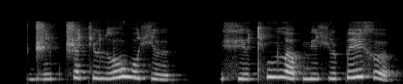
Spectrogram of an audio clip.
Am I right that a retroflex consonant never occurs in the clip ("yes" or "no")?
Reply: yes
